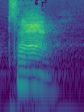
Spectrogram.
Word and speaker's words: sàng: Nhược y bì chữ này đọc là sàng.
